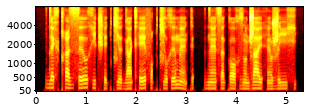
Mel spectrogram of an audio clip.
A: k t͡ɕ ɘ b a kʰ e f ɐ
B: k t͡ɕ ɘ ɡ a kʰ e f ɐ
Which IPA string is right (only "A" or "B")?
B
